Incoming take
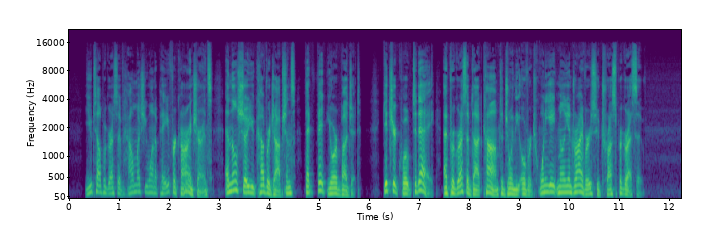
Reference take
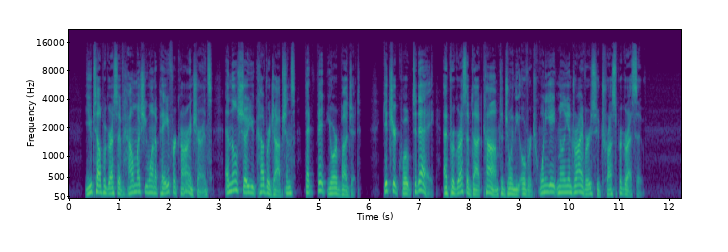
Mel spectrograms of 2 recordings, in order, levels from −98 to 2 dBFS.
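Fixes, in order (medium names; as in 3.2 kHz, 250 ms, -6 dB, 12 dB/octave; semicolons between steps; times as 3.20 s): gain correction -8 dB, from 2.06 s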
